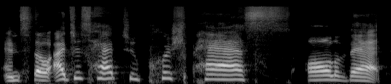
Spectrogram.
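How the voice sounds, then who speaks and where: Middle-aged Northeastern woman, guest speaker; deep, loud, blunt delivery; dry close mic. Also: animated, takes it slowly, no echo. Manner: direct, candid, laughs often. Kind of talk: casual podcast chat.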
